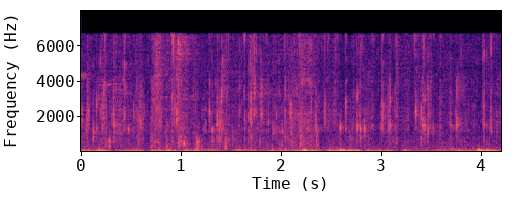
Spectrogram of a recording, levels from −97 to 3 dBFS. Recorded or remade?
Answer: recorded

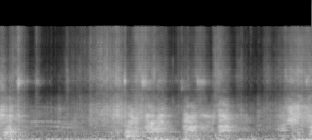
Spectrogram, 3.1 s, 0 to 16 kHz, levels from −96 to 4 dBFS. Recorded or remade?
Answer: remade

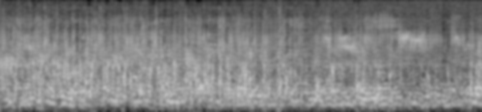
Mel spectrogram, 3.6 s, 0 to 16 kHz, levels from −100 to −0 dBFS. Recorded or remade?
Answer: remade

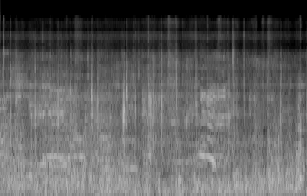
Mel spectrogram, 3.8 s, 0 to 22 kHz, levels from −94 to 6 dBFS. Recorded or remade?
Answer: remade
